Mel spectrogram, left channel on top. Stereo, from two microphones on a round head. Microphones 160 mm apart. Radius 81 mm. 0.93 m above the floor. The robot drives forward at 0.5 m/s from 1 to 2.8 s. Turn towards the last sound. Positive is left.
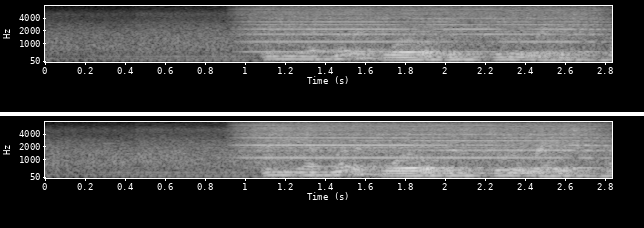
turn(degrees=-70)  # may be behind; listen again after turning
